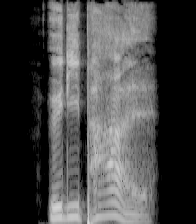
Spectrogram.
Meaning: Oedipal
- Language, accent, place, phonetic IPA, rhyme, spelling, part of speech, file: German, Germany, Berlin, [ødiˈpaːl], -aːl, ödipal, adjective, De-ödipal.ogg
